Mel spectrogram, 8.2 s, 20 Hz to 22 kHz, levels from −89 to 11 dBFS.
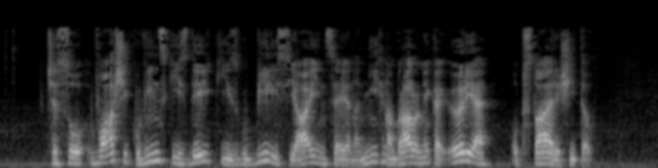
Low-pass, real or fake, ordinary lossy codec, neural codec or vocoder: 19.8 kHz; fake; MP3, 48 kbps; vocoder, 44.1 kHz, 128 mel bands every 512 samples, BigVGAN v2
